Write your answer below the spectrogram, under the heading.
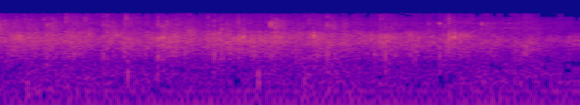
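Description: An audience claps steadily for about four seconds, a dense, even wash of many hands with no voices over it, applauding a point about spending time with one's children.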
